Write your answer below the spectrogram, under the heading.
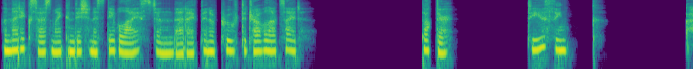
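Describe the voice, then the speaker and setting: A woman playing a hesitant, soft-spoken character in a video game, talking in a halting, tentative way. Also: medium pitch, slightly rough, dry recording, clean studio sound. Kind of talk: scripted game character voice line.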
